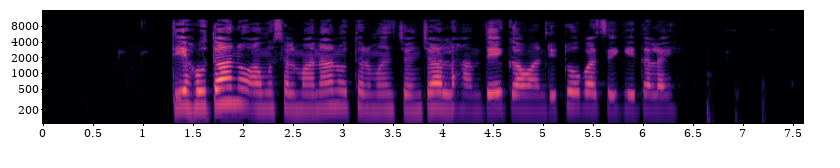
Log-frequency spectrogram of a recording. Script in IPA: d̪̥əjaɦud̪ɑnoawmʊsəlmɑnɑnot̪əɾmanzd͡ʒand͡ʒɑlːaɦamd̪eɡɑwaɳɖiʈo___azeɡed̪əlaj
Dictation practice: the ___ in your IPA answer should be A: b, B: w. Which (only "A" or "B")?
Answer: A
